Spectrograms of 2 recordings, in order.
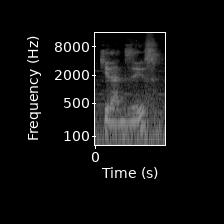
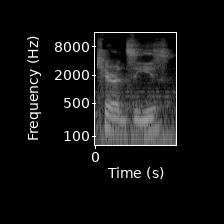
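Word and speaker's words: Kyratzes: last name is pronounced kirazis um that that was the greek pronunciation kiraziz if you want to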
